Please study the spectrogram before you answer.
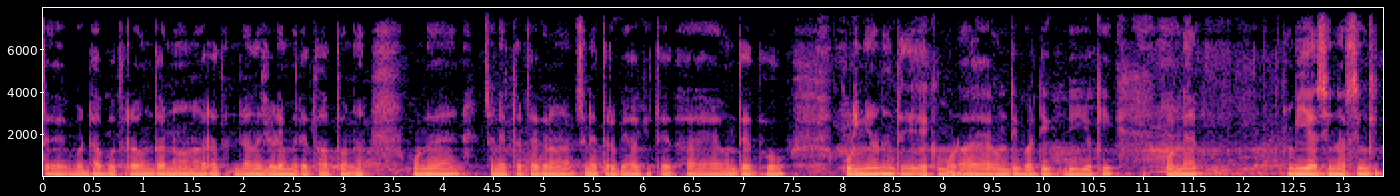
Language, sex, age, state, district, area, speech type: Dogri, male, 18-30, Jammu and Kashmir, Udhampur, rural, spontaneous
